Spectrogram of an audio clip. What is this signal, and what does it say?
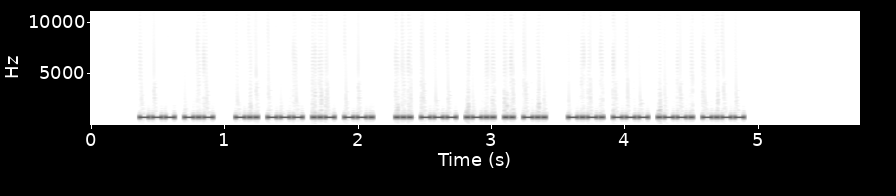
Morse code, heard as a keyed tone, about 52 wpm, 700 Hz. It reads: OK DOUG SOLID COPY
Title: K1USN SST QSO Practice 50wpm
